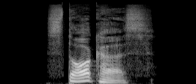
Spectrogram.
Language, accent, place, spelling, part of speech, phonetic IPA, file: German, Germany, Berlin, Stalkers, noun, [ˈstɔːkɐs], De-Stalkers.ogg
- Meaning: genitive singular of Stalker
